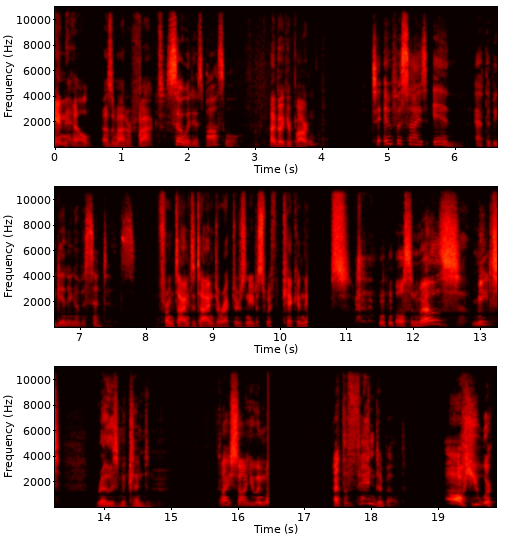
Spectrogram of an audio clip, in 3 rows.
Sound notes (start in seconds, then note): 11.0 chuckles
